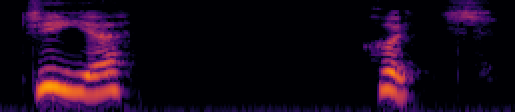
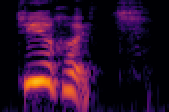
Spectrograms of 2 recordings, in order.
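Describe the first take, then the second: First: It is said slowly. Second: It is said at normal speed.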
